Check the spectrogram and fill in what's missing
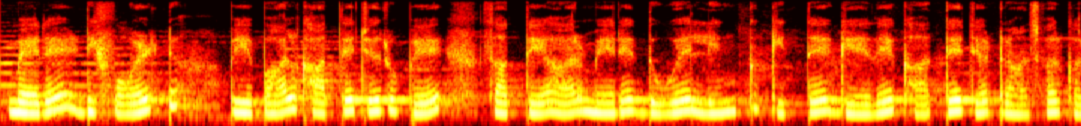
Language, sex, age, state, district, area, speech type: Dogri, female, 18-30, Jammu and Kashmir, Udhampur, rural, read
